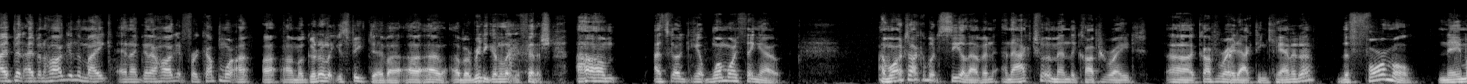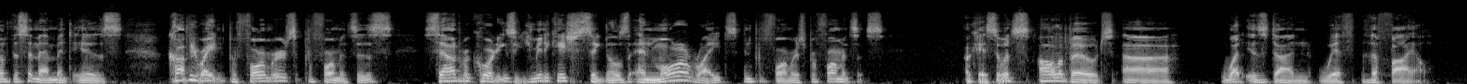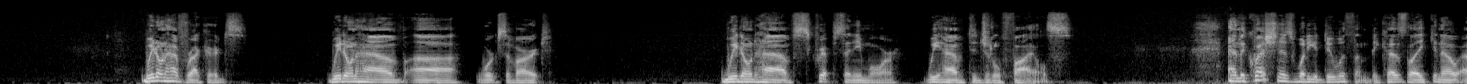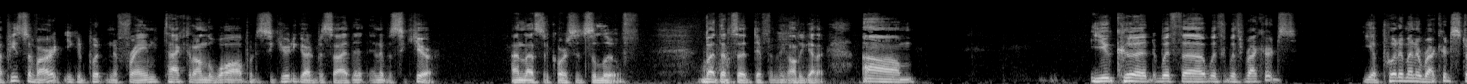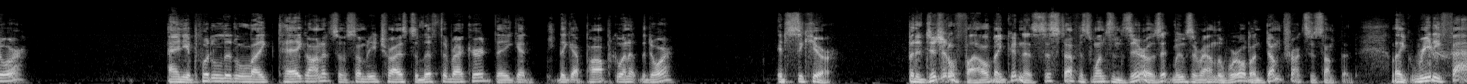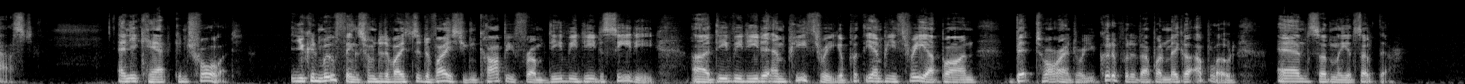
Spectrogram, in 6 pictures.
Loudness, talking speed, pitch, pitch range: -18 LUFS, 190 wpm, 115 Hz, 100-135 Hz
